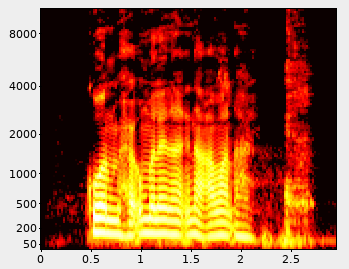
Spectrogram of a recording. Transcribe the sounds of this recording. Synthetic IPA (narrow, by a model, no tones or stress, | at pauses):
kʰʊwanmɐħɑjʔʊmɐlɛjnɐːjʔɪ̰naːʕɑwaːnʔɐɦɛj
